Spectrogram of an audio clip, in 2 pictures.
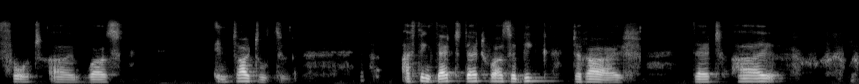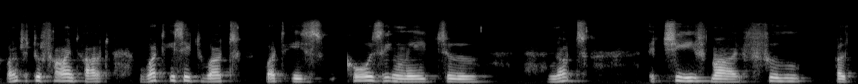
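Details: Stuttering in a South African retired man in his 70s, present since age three, now with mild residual blocks.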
